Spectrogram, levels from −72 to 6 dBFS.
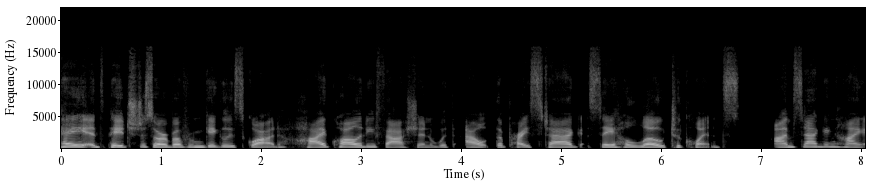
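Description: Nothing technically wrong turns up anywhere in this speech recording, so there's really nothing to flag here.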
